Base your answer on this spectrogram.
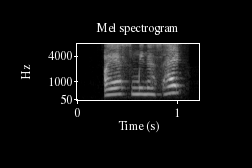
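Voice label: "oyasuminasai", Japanese; aisatsu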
